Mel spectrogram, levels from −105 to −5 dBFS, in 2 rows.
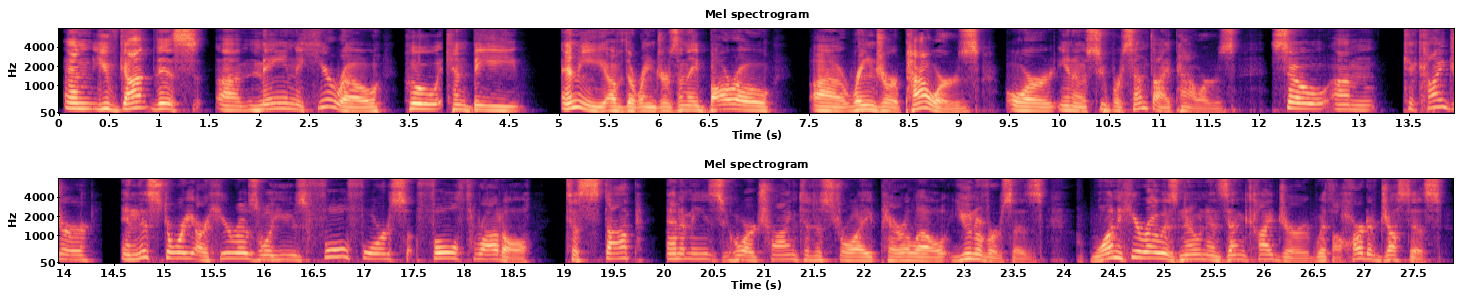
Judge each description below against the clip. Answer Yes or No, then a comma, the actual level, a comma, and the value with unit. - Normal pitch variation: No, wide, 5.8 semitones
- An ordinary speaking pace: No, slow, 130 wpm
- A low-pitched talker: No, medium, 150 Hz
